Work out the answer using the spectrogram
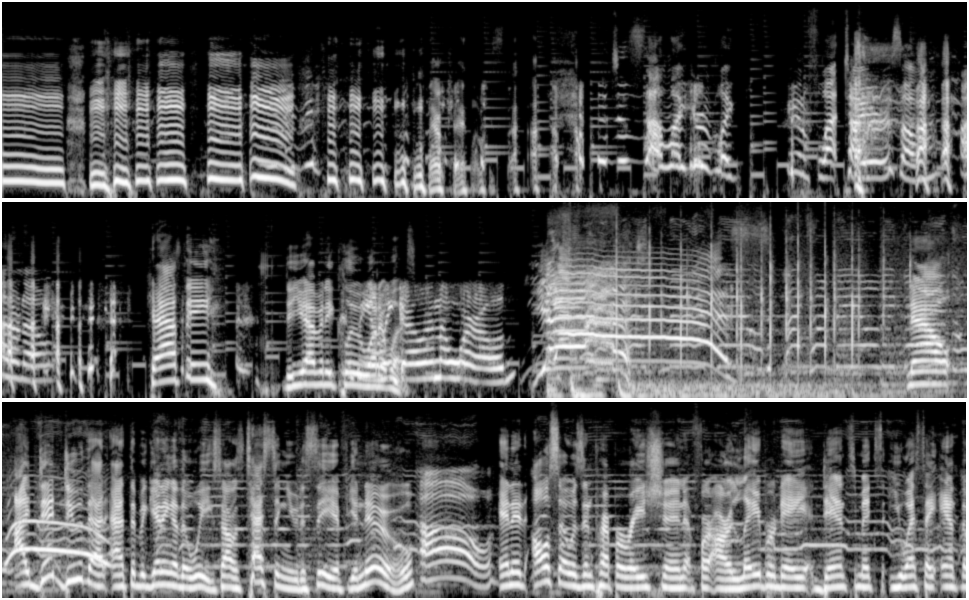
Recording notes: We each hum a song for a caller on the phone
